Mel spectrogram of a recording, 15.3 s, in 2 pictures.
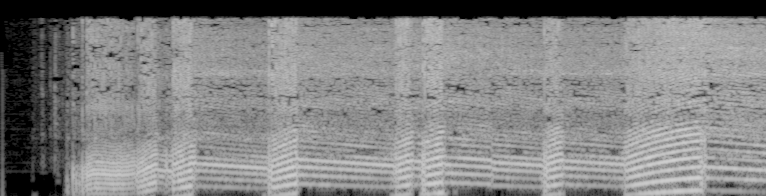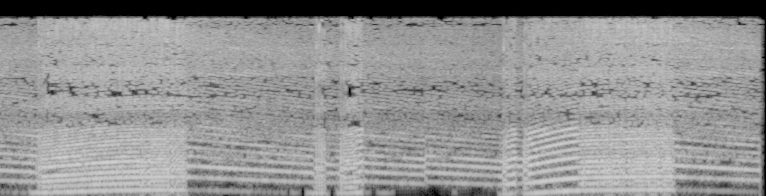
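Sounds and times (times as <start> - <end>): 
chainsaw: 0.4 - 15.3.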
